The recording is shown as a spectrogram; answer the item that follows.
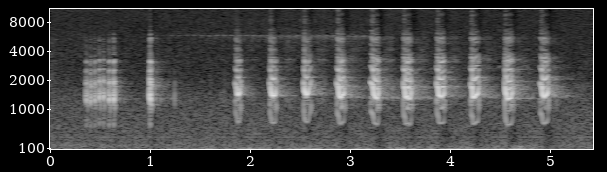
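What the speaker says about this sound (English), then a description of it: "move the call to the center of the slate, and it's going to give you a different tone" A slate turkey call worked with the peg at the center of the slate gives a hen tone: a short scratchy stroke, then a run of about ten evenly spaced clear yelps, close and loud.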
